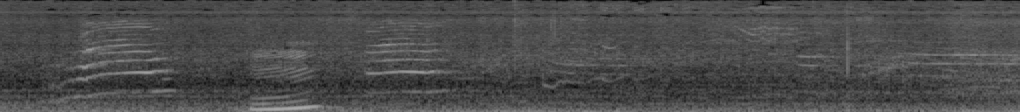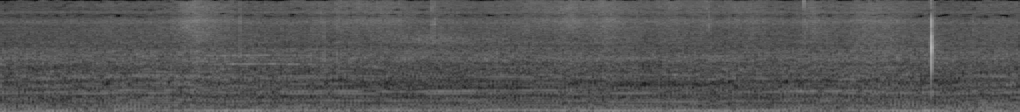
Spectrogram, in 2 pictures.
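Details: A quick run of several short, high kitten meows in the first three seconds, one sharp rising cry louder than the rest, then quieter faint mews and a low rumbling background.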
